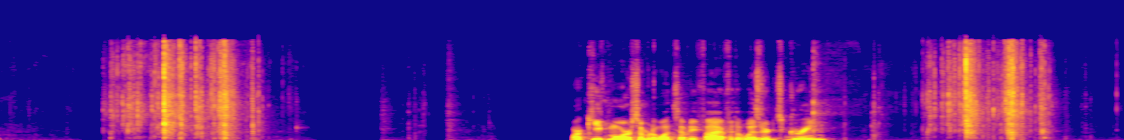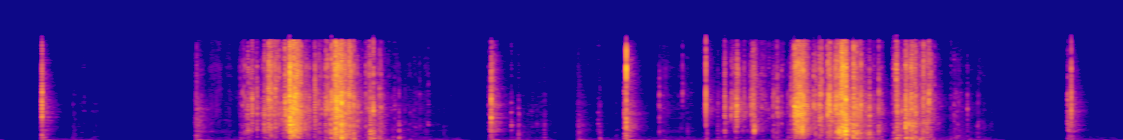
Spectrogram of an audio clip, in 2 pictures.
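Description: Foil wrappers crinkle and rustle as packs are torn open.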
